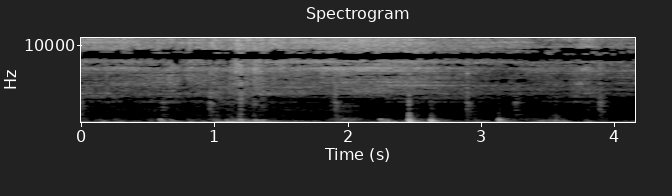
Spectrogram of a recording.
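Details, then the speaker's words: Air strut leak on a 2006 Land Rover LR3 whose front dropped overnight: quiet, irregular bubbling gurgle in soft bursts at the passenger-side front air strut, likely an original strut, leaking air. "sounds like the passenger side front air strut has a leak"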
